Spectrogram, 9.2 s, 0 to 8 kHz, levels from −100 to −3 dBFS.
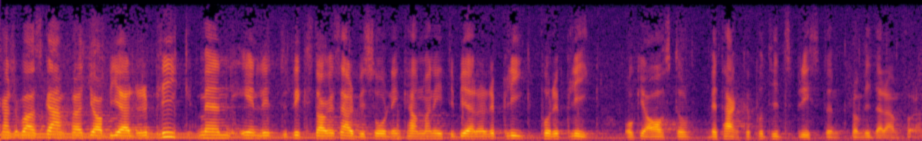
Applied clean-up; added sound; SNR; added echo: none; Piano; 13 dB; none.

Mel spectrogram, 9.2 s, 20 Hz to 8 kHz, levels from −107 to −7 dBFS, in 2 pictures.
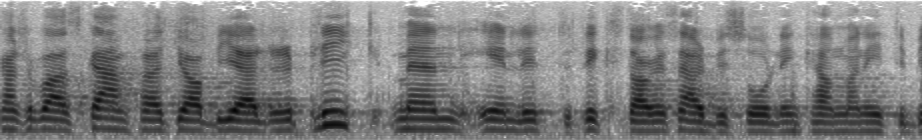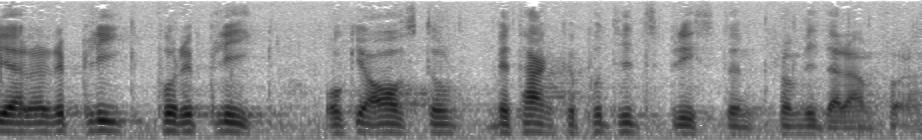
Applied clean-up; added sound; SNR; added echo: none; none; none; none.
